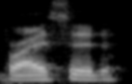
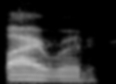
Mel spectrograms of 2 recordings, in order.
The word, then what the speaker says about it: Byron: So, props to William Bryson. I mean, I'm sorry, William Byron. I beg your pardon. William Byron. I shouldn't mispronounce his last name because the same as my son as well.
